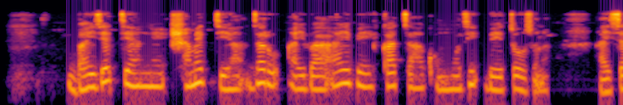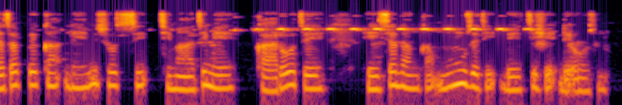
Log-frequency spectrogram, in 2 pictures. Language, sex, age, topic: Gamo, male, 18-24, agriculture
